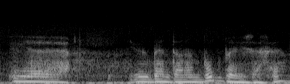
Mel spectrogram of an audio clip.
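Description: Actor as a gruff, desperate small-time crook, muffled recording. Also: male voice, medium pitch, measured pace, close to an everyday voice. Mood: wary, confiding. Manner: gruff, streetwise, slangy, wary. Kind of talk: radio play acting. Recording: muffled, noisy old radio recording.

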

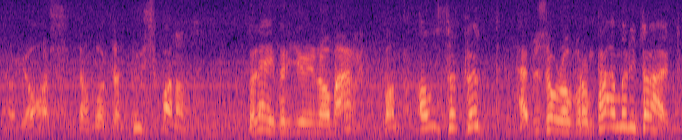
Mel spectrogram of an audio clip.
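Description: A gruff but caring rescue foreman, commanding and fast-talking. His fairly high voice moves in a lively way, over a noisy radio drama recording. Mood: excited. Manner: brisk, commanding. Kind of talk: radio play acting. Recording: noisy old radio play, vehicle rumble.

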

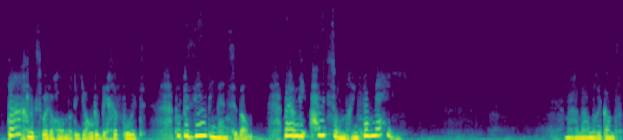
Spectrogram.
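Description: An actress playing a despairing, brooding young nurse who is weary of hiding, in radio drama style. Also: female voice, on the high side. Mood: bewildered. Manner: brooding, hesitant. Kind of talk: radio drama acting with inner monologue. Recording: muffled phone-like old radio recording, clear hiss.

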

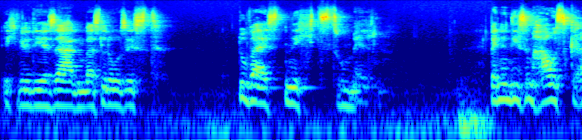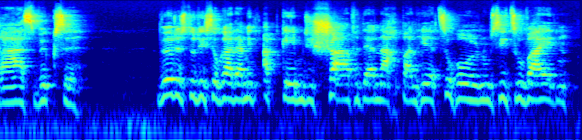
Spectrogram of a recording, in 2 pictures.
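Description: A woman's voice: on the low side, steady tone, moderate pace, lightly acted. An actress playing a proud, domineering elderly mother and mistress of the house in a radio drama, speaking imperiously. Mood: scornful. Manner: imperious, commanding. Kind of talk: German radio drama acting. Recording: roomy, echoing radio studio sound.

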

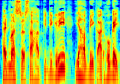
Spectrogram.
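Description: A man's voice: lowish voice, animated, brisk, fairly bright tone, no room sound, studio quality. A man voicing a stern elder brother in a story reading, a schoolboy who lectures his junior with scolding, emphatic moralizing and rhetorical questions. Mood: earnest lecturing.

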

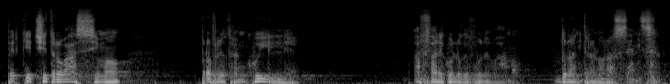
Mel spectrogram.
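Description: An actor playing a frightened, cynical soldier who tells of war in a halting dramatic literary monologue, repeating words and breaking off mid-phrase. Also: male voice, low-pitched, expressive, slightly rough. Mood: subdued, brooding. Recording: music under the voice. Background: music.

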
